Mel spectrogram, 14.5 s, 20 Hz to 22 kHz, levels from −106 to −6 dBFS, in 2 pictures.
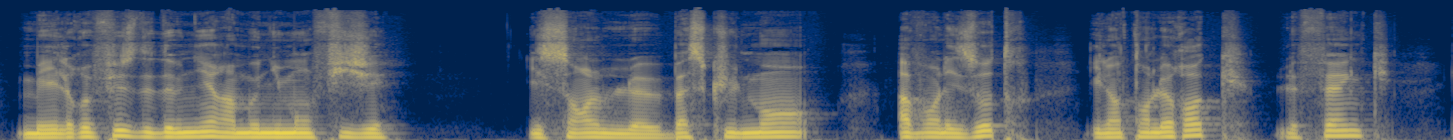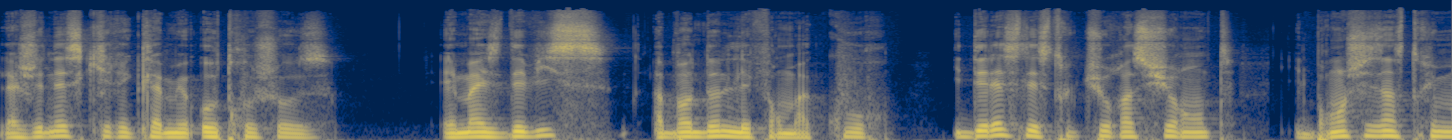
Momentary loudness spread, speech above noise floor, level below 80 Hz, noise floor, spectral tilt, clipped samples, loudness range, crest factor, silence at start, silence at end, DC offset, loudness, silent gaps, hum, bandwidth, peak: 13 LU; 48 dB; -46 dBFS; -71 dBFS; -6 dB/octave; under 0.1%; 4 LU; 18 dB; 0.1 s; 0 s; under 0.1%; -24 LUFS; none; none; 16 kHz; -6 dBFS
